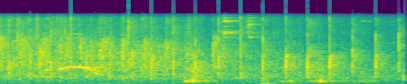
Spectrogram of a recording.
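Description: Audience applauding, dense at first and thinning to scattered separate claps near the end.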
